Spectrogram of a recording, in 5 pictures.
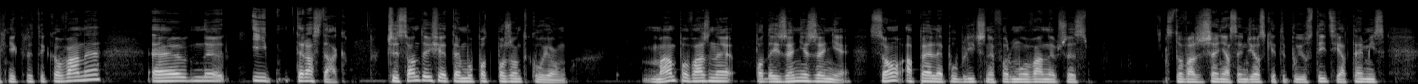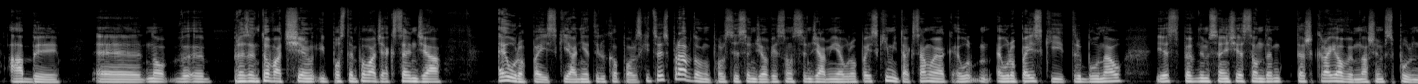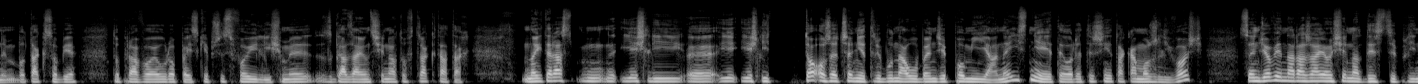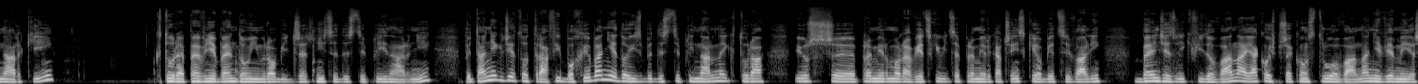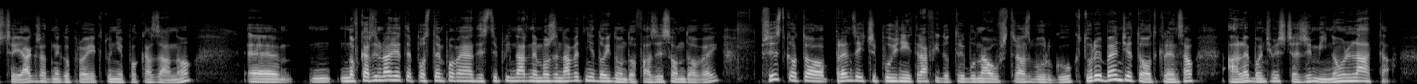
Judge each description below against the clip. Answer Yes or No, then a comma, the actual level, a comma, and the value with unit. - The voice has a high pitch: No, low, 135 Hz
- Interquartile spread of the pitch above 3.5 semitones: No, average, 3.1 semitones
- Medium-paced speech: Yes, average, 135 wpm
